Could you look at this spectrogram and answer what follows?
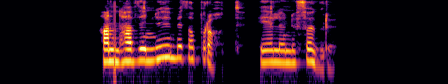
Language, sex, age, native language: Icelandic, female, 30-39, Icelandic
